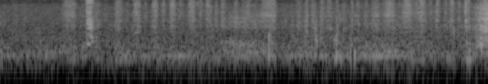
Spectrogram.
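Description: Near silence: a water brush rubbing faintly on watercolour paper, with one short tap about a second in.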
